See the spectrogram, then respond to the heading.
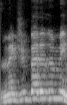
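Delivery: put-on Italian-accented voice. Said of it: "This is my Italian voice".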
